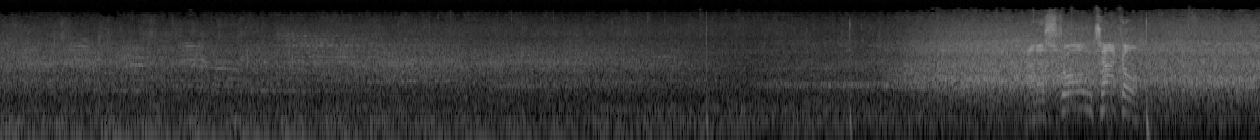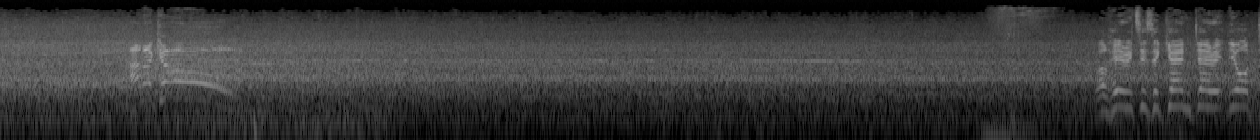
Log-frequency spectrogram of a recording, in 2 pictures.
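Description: A stadium crowd murmurs, then swells into a loud roar of cheering.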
